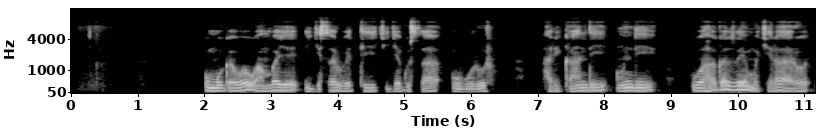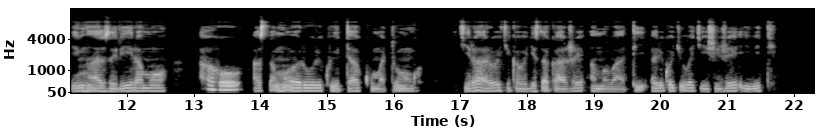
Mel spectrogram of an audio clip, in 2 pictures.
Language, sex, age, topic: Kinyarwanda, female, 25-35, agriculture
